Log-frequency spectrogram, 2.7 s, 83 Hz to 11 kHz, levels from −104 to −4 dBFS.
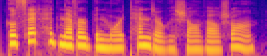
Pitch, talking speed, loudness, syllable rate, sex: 190 Hz, 200 wpm, -19 LUFS, 5.7 syllables/s, female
